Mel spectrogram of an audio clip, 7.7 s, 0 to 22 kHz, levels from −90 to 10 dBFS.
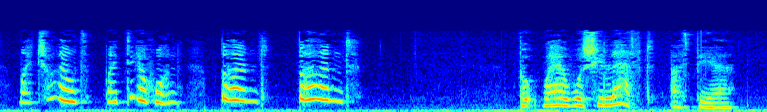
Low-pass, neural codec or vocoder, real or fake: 7.2 kHz; none; real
